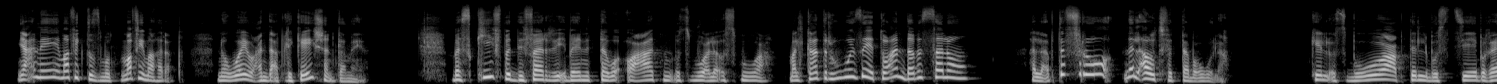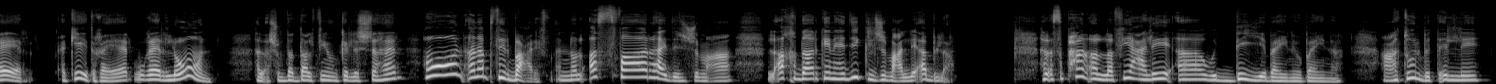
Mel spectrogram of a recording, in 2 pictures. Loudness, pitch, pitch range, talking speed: -21 LUFS, 210 Hz, 180-270 Hz, 145 wpm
